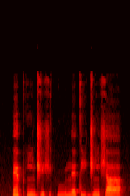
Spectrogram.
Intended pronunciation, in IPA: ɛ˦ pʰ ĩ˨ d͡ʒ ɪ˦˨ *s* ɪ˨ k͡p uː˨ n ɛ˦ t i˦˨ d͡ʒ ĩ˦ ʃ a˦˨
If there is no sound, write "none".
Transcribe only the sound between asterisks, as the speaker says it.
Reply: ʃ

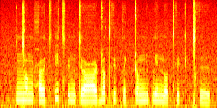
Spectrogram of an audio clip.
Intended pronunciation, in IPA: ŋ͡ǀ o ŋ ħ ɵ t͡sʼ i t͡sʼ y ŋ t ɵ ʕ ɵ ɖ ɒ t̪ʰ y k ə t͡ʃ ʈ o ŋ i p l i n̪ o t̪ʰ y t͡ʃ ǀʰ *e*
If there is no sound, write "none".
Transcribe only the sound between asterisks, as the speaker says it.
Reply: ɨ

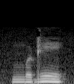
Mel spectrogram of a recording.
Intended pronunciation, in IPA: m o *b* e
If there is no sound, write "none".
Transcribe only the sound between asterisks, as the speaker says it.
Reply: ɖ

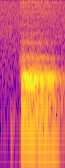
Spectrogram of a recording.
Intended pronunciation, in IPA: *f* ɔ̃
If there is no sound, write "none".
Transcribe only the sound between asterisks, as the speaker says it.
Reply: p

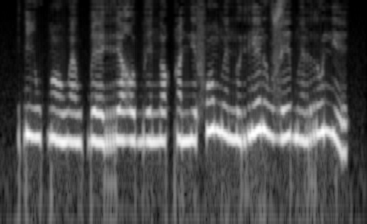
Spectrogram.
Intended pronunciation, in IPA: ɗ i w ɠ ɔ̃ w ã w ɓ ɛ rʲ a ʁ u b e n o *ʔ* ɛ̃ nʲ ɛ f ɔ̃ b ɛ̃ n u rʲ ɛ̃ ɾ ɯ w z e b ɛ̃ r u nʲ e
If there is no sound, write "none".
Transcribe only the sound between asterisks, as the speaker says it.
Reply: q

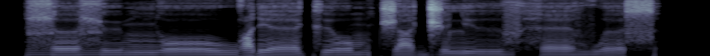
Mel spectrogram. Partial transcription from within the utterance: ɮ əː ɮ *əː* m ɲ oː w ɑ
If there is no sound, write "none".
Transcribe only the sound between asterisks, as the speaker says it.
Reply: ʉː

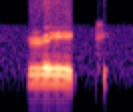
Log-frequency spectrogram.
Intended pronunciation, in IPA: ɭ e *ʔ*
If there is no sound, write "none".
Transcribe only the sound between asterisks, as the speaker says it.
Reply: k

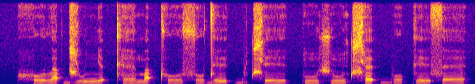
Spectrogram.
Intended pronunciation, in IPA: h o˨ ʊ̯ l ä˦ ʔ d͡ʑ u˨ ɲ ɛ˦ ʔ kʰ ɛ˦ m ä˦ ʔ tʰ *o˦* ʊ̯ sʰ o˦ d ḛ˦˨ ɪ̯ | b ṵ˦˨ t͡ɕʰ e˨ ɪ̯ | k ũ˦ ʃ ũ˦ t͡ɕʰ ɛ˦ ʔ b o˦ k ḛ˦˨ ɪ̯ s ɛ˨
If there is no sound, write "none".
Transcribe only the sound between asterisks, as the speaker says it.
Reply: o˦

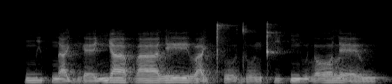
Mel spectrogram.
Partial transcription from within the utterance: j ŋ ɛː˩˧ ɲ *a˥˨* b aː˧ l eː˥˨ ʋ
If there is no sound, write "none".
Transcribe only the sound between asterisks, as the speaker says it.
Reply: aː˥˨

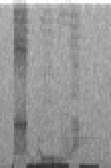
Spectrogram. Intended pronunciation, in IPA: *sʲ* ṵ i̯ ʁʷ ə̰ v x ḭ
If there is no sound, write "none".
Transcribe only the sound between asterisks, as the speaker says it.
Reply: s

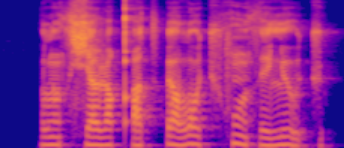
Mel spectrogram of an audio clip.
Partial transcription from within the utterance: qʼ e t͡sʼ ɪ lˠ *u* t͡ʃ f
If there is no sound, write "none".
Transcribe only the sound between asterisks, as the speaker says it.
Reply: u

